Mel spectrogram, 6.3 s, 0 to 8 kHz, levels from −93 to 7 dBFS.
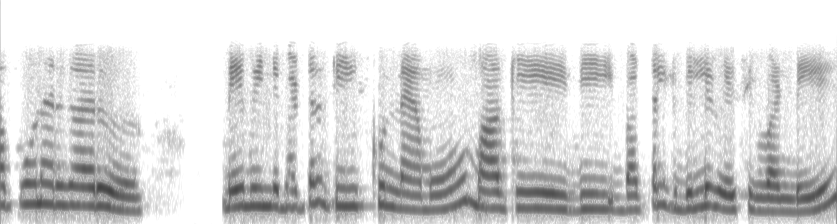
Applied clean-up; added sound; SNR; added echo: none; none; none; none.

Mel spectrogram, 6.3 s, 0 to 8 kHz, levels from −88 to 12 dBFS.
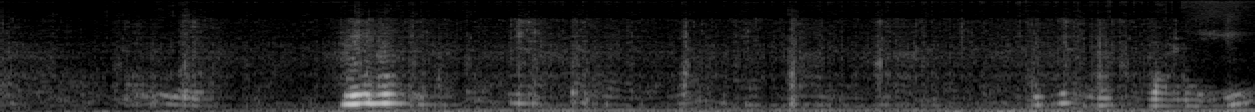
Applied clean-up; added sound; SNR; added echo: neural mask model DeepFilterNet 3.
